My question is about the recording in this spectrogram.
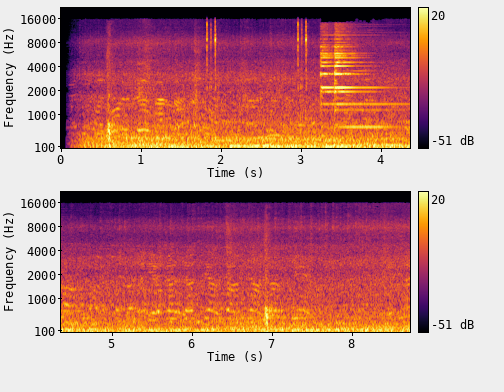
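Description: Busy street-market ambience: a murmur of crowd voices over a steady rumble of traffic. About three seconds in, a single bright ringing tone sounds and fades over about a second.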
